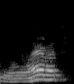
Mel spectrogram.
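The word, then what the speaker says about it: Willamette: I noticed um um Cheryl calls it wamit everybody from Oregon calls it wamit um here we we mispronounce it as well that men pronounce lots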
